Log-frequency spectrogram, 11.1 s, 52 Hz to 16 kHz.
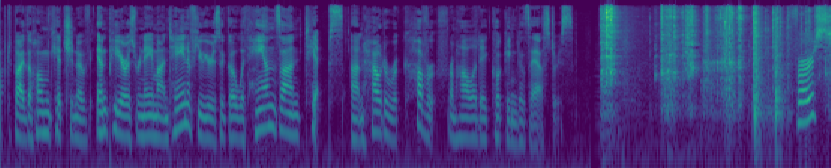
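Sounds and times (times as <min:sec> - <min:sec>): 
speech: 0:00.2 - 0:07.7, 0:10.6 - 0:11.0
dishes and cutlery clattering in kitchen cabinets and drawers: 0:08.0 - 0:11.0
rummaging through cabinets and drawers in a home kitchen: 0:08.0 - 0:11.0.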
